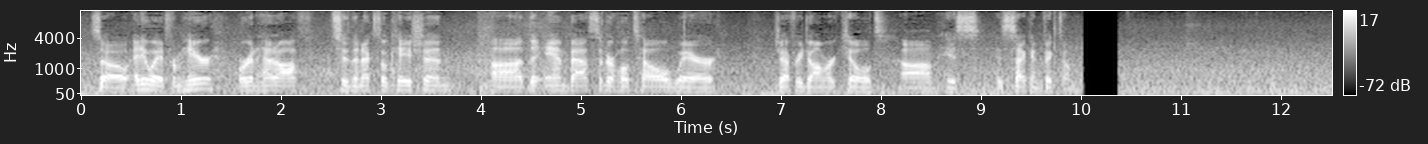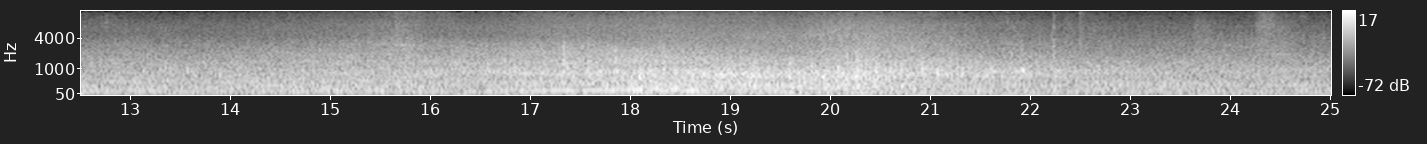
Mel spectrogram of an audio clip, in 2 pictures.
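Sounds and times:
road traffic noise: 0:00.0 - 0:25.0.

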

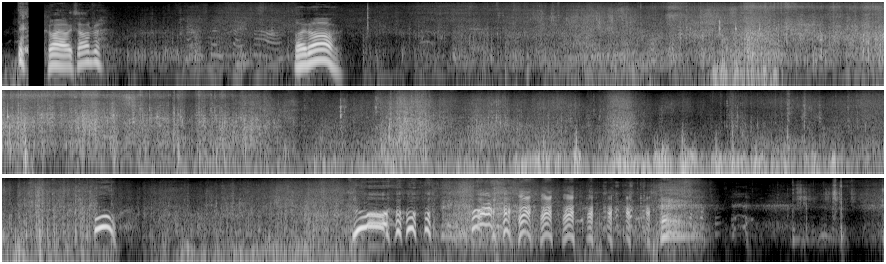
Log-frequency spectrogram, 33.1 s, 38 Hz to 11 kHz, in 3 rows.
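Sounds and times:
skis scraping over snow: 0:01.0 - 0:30.8
wind buffeting microphone: 0:16.7 - 0:22.4.

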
